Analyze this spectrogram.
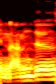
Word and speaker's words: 남전: 그런데 이제 이 내용이 남전 스님의 이 대답이 나오기 전에 조주 스님이 남전하고 대화하는 끝에 이게 나왔어요. 앞에서는 조주가 뭘 물었냐 하면은요. 조주 스님 스승이 남전인데 남전이라고 읽어요.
